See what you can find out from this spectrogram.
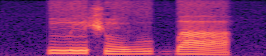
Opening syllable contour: high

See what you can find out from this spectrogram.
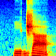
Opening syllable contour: low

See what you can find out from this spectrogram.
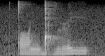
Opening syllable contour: low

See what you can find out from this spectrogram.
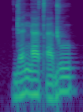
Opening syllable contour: rising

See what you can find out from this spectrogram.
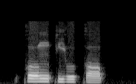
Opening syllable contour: high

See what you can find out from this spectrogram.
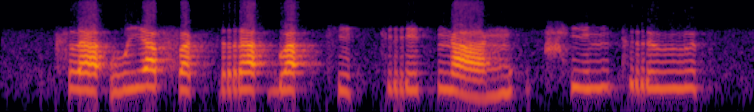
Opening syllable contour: low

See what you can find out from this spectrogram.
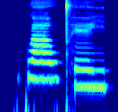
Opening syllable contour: high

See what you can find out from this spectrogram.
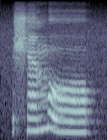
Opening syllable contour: rising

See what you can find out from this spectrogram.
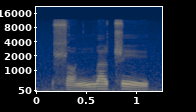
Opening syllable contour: rising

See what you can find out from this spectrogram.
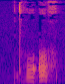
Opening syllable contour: low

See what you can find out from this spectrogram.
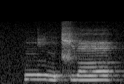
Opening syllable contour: falling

